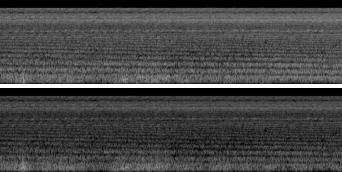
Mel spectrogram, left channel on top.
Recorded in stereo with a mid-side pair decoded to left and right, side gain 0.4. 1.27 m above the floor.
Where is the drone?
55° left; by 3.4 s 60° left.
